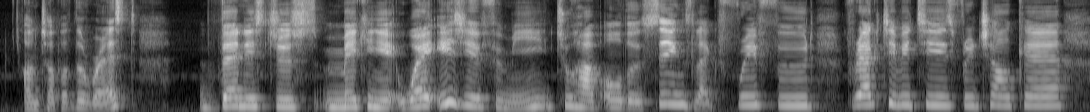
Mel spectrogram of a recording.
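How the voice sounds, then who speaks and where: A woman with a French accent, fairly high-pitched, animated and lively in intonation, at a moderate pace. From France (Réunion). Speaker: mentor and content creator. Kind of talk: motivational talk to camera.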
